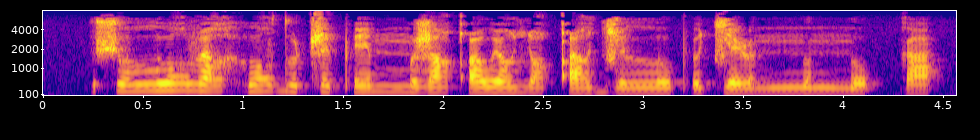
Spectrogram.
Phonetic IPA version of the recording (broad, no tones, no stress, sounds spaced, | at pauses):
ʃ o lː u ʁ v ɛ ʁ h u ʁ d u ʈ͡ʂ e pʼ e mː ə ʐ a ʁ qʼ ɵ w ø ʁ ʎ ɵ ʁ qʼ e ʁ d͡ʑ ø lː o pʼ ɵ t͡ɕ e ɭ ɵ nː o nː o kː a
